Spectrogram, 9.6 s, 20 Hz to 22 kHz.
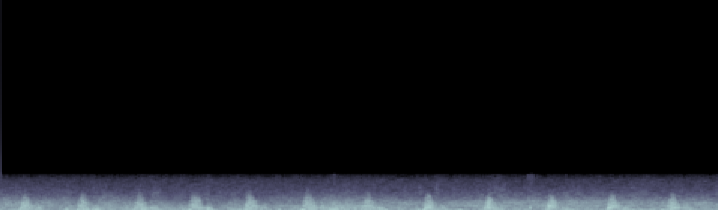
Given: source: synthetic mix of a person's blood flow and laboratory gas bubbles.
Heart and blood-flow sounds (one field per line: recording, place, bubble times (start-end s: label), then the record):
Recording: Doppler ultrasound of blood flow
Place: subclavian vein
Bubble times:
2.74-2.82 s: bubbles
4.41-4.52 s: bubbles
7.02-7.11 s: bubbles
7.54-7.84 s: bubbles
From the record:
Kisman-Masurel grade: 121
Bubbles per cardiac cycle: 1 to 2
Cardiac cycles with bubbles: 10 to 50%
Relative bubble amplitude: barely perceptible (0.100 to 0.250)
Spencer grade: 2 (many but less than half of the cardiac periods contain bubble signals, singularly or in groups)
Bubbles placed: anywhere in the cardiac cycle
